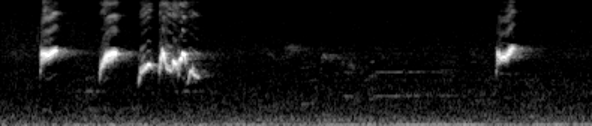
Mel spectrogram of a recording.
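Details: Red-whiskered bulbul from Huế calling its flock: two crisp separate chirps lead into a fast jumble of slurred, falling whistles, then a pause with a soft steady tone before one last sharp chirp.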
